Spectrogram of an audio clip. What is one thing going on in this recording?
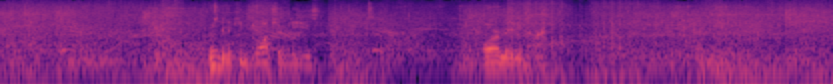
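Swords clash and slash in a fast fight.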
